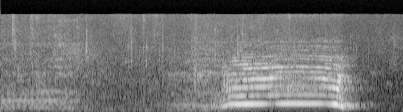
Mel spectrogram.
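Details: Cows mooing back and forth, as if talking to each other: a shorter low moo first, then a loud, long, slightly rising moo of about a second and a half that ends abruptly, both rich and drawn-out.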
